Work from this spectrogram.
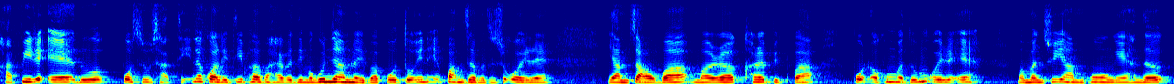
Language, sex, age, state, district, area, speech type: Manipuri, female, 45-60, Manipur, Imphal West, urban, spontaneous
